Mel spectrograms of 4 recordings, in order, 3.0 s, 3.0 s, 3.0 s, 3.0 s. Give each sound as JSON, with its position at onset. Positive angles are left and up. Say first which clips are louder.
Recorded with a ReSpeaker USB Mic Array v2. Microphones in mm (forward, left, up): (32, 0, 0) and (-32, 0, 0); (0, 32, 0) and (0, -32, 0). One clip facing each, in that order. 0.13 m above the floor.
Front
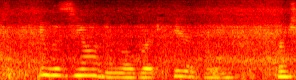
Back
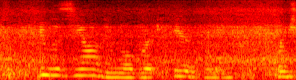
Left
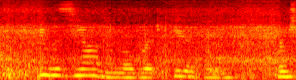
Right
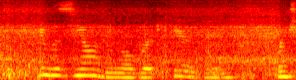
{"t": 0.4, "sound": "a woman speaking", "louder": "front 5 dB, right 1 dB", "azimuth_deg": -90, "distance_m": 1.2}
